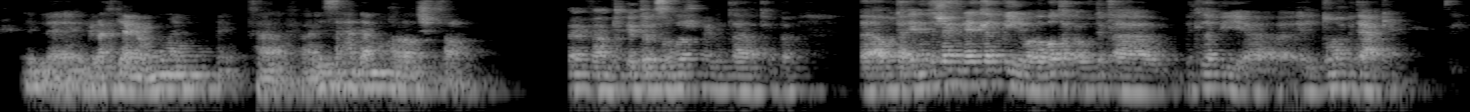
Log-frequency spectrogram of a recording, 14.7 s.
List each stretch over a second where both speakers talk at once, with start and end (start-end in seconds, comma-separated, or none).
none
